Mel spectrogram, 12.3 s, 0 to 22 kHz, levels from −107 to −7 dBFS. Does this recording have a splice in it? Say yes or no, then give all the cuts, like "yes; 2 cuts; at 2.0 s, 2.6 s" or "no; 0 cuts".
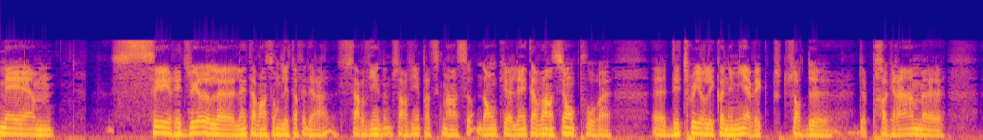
yes; 1 cut; at 1.1 s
